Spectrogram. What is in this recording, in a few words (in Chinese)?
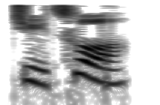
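"举措", Mandarin Chinese; hsk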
